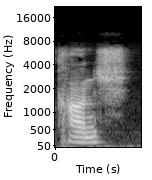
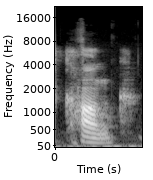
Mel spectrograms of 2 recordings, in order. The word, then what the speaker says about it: conch: Which, guys, it's not pronounced conch; it's conch.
